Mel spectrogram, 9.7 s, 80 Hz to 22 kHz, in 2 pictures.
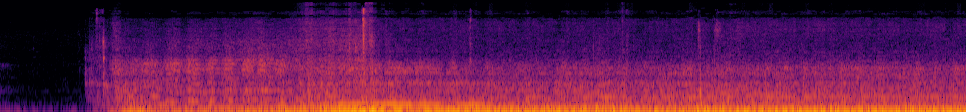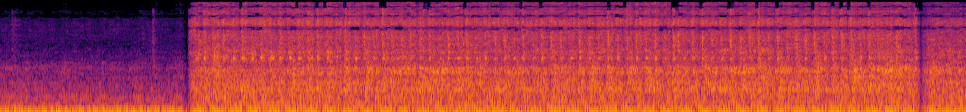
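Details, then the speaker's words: Chevy 6.5 turbo diesel truck, crank pulley recently replaced: about a second of cranking before it catches, then a rough, uneven idle that smooths somewhat; hard starting, fuel system work needed. "It doesn't start the greatest. I need to do some fuel system work."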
